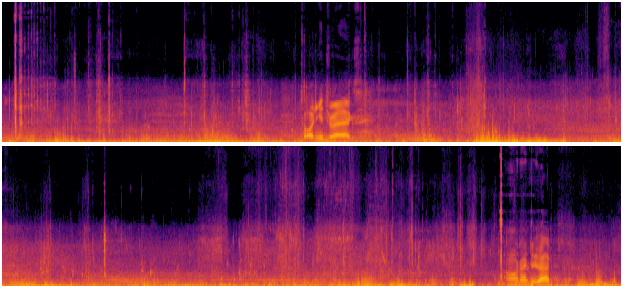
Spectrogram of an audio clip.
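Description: A fishing reel whirs and clicks as its handle is wound.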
